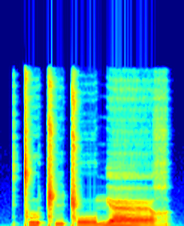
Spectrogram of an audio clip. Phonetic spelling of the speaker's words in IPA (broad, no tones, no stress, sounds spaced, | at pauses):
ǀ ɯ ǁʰ i ǁ oː mʲ æː ʁ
